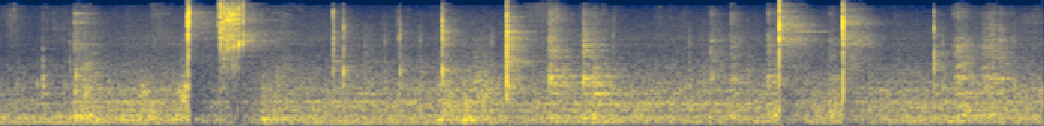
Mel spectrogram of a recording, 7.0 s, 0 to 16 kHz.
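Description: Ratchet wrench clicking on the bolts of an LQ4 6.0-liter LS engine during assembly, with scattered short ratcheting clicks and metallic taps over a low background, near and moderately loud.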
